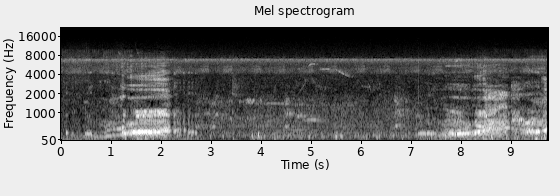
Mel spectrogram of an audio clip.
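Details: Black howler monkey (Alouatta caraya) giving deep, harsh roaring howls in two loud bursts.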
